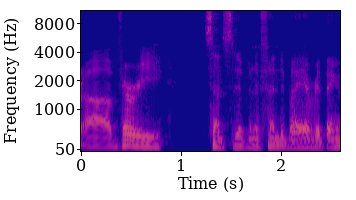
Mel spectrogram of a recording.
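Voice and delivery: ordinary talk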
